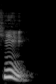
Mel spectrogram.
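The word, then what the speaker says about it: χι: Its name is he. It is also a consonant, and its sound is h.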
